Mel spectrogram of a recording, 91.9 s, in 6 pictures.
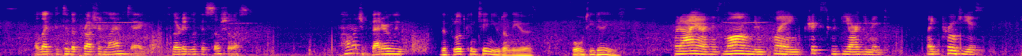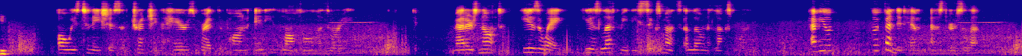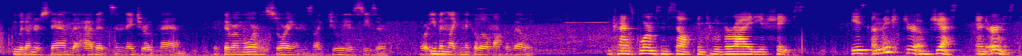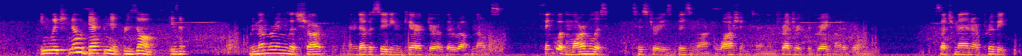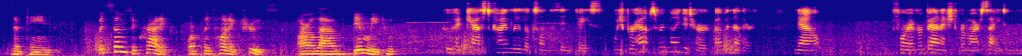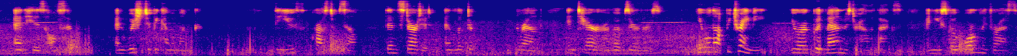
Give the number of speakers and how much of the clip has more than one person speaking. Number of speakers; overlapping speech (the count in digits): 4, no overlap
